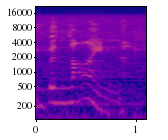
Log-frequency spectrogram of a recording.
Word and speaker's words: benign: That tumor is known as a benign tumor. Benign, the G is silent.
